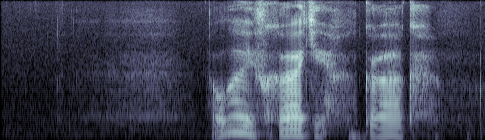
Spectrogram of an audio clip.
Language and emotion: Russian, sad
